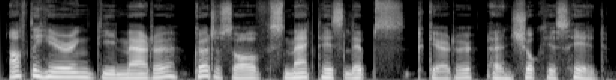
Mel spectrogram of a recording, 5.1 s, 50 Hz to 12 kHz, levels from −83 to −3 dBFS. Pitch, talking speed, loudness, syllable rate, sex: 130 Hz, 150 wpm, -20 LUFS, 4.6 syllables/s, male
